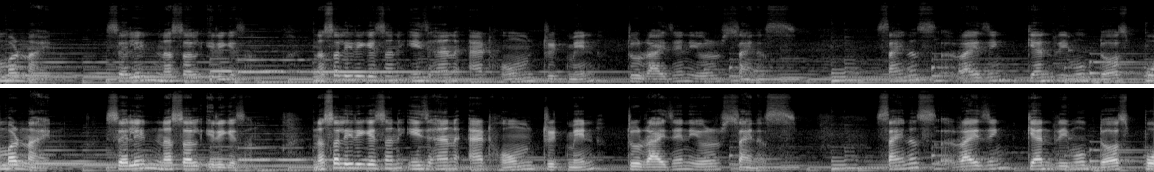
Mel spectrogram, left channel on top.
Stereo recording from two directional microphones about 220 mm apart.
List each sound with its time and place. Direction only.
0.0 s speech: 40° right (ahead or behind)
8.9 s speech: 35° right (ahead or behind)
